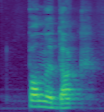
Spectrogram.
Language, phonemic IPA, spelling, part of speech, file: Dutch, /ˈpɑnədɑk/, pannendak, noun, Nl-pannendak.ogg
- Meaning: tiled roof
